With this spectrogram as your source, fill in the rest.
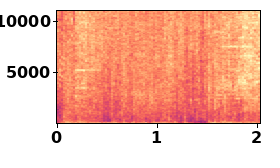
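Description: Heavy blows land in a close fight.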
